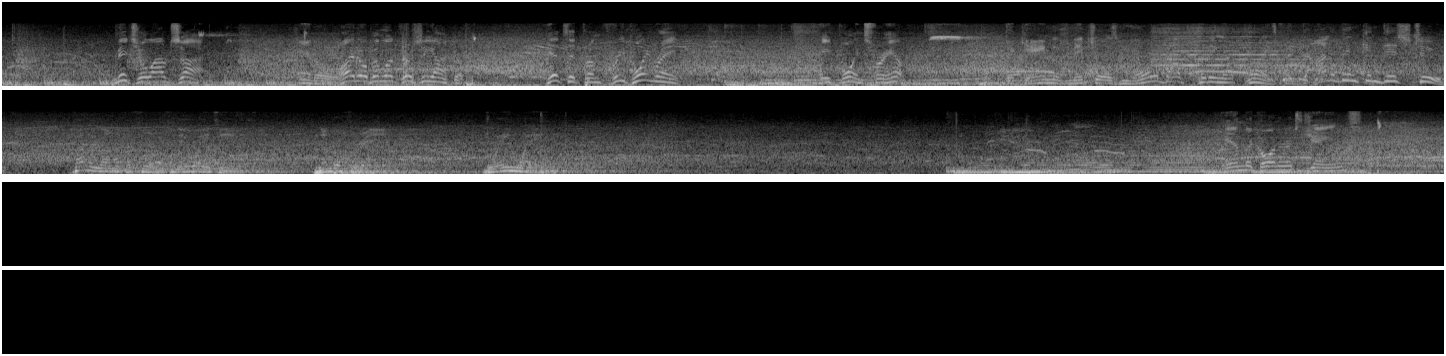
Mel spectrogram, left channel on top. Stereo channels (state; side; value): silent; right; 58 dB below the other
